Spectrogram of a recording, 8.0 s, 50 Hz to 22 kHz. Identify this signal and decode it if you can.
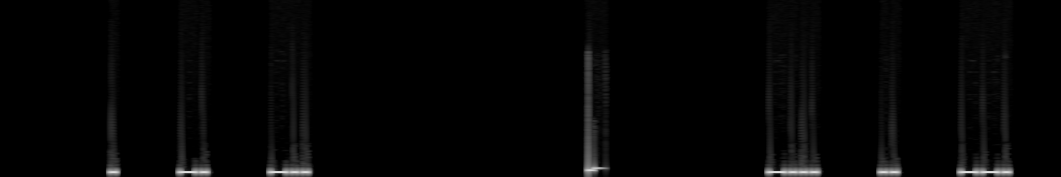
Morse code, heard as a keyed tone, about 29 wpm, spaced as for 14 wpm, 700 Hz. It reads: END BIG
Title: 4x Character Spacing - Top 300 Words - 30wpm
